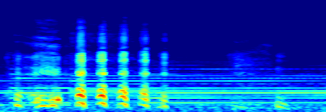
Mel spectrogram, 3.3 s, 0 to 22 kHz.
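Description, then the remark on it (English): Campus bells at St. Mary's College in Moraga, California, chime twelve o'clock in a quick run of ringing strokes, their tones hanging and humming on in a sustained resonance after the strikes fade, with faint background murmur. “It's 12 o'clock at St. Mary's College.”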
